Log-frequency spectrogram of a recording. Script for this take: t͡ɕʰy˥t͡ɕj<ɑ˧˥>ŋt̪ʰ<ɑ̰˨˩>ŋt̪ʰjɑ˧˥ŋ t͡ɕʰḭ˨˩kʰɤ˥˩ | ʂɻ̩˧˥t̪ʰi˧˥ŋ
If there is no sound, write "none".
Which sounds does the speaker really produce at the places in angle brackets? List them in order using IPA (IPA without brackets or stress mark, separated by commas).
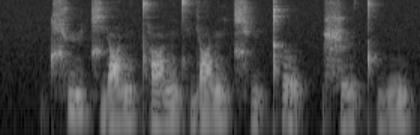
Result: ɑ˧˥, ɑ˧˥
